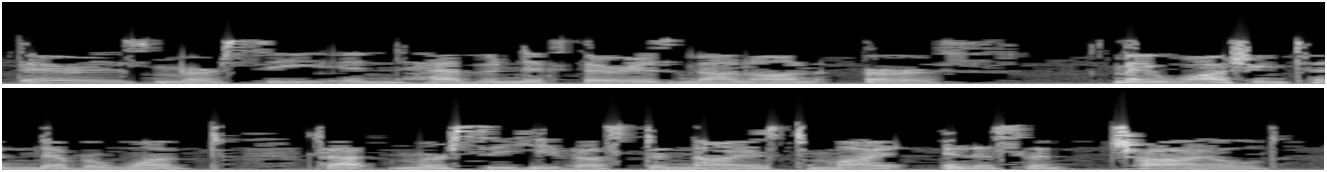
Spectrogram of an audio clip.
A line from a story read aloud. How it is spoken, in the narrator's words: sobbed the father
